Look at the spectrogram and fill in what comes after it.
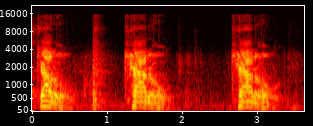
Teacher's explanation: the T became like D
